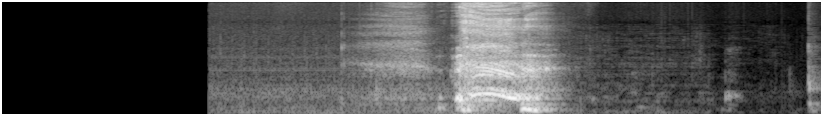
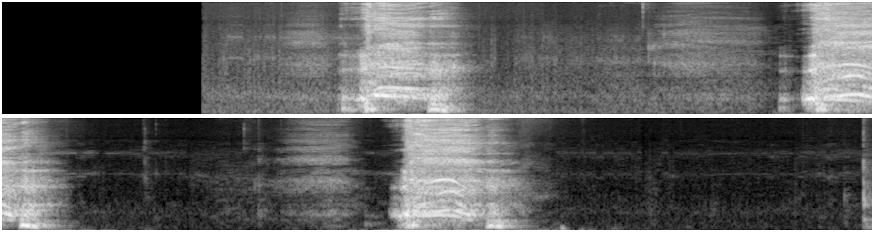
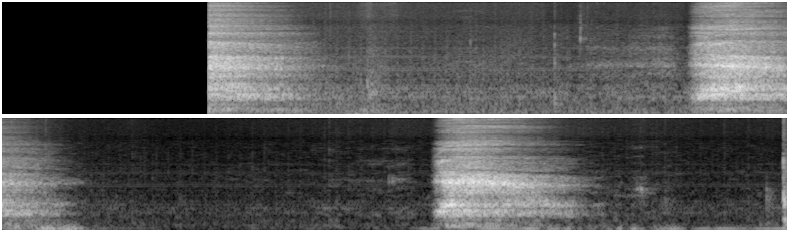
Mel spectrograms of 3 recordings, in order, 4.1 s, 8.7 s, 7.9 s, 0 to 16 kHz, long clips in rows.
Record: {"cough_length": "4.1 s", "cough_amplitude": 32768, "cough_signal_mean_std_ratio": 0.32, "three_cough_length": "8.7 s", "three_cough_amplitude": 32768, "three_cough_signal_mean_std_ratio": 0.37, "exhalation_length": "7.9 s", "exhalation_amplitude": 25640, "exhalation_signal_mean_std_ratio": 0.37, "survey_phase": "beta (2021-08-13 to 2022-03-07)", "age": "45-64", "gender": "Male", "wearing_mask": "No", "symptom_none": true, "smoker_status": "Never smoked", "respiratory_condition_asthma": false, "respiratory_condition_other": false, "recruitment_source": "REACT", "submission_delay": "2 days", "covid_test_result": "Negative", "covid_test_method": "RT-qPCR"}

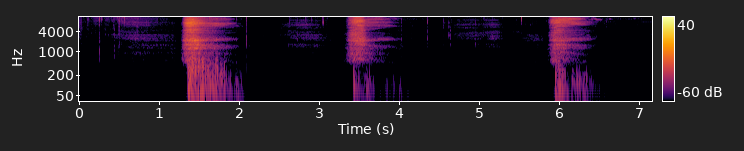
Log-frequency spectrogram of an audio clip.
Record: {"exhalation_length": "7.2 s", "exhalation_amplitude": 9891, "exhalation_signal_mean_std_ratio": 0.29, "survey_phase": "alpha (2021-03-01 to 2021-08-12)", "age": "45-64", "gender": "Male", "wearing_mask": "No", "symptom_fatigue": true, "symptom_headache": true, "symptom_onset": "6 days", "smoker_status": "Ex-smoker", "respiratory_condition_asthma": false, "respiratory_condition_other": false, "recruitment_source": "REACT", "submission_delay": "2 days", "covid_test_result": "Negative", "covid_test_method": "RT-qPCR"}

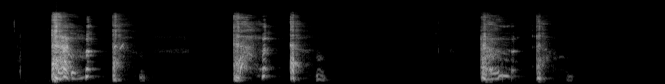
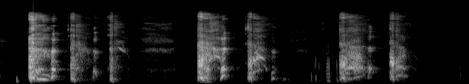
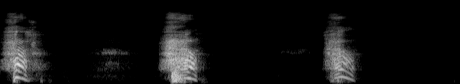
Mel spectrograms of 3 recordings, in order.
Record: {"three_cough_length": "6.7 s", "three_cough_amplitude": 28967, "three_cough_signal_mean_std_ratio": 0.29, "cough_length": "4.7 s", "cough_amplitude": 30969, "cough_signal_mean_std_ratio": 0.39, "exhalation_length": "4.6 s", "exhalation_amplitude": 29702, "exhalation_signal_mean_std_ratio": 0.31, "survey_phase": "alpha (2021-03-01 to 2021-08-12)", "age": "65+", "gender": "Female", "wearing_mask": "No", "symptom_none": true, "smoker_status": "Ex-smoker", "respiratory_condition_asthma": false, "respiratory_condition_other": false, "recruitment_source": "REACT", "submission_delay": "3 days", "covid_test_result": "Negative", "covid_test_method": "RT-qPCR"}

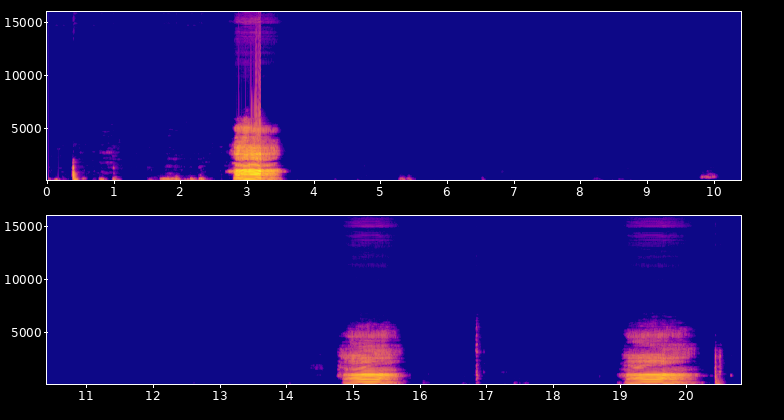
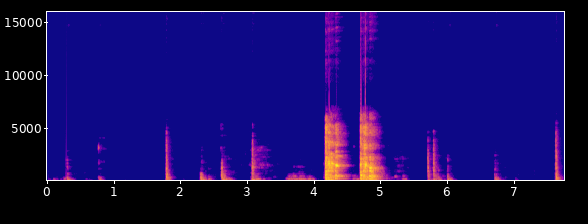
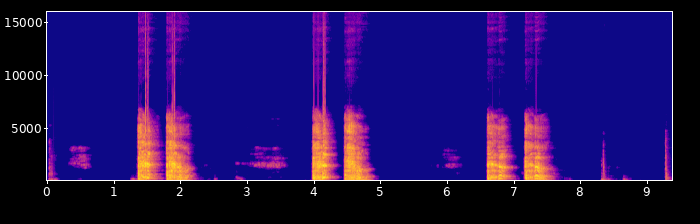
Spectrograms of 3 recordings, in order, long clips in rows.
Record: {"exhalation_length": "20.8 s", "exhalation_amplitude": 32768, "exhalation_signal_mean_std_ratio": 0.23, "cough_length": "7.8 s", "cough_amplitude": 32768, "cough_signal_mean_std_ratio": 0.2, "three_cough_length": "9.4 s", "three_cough_amplitude": 32768, "three_cough_signal_mean_std_ratio": 0.33, "survey_phase": "beta (2021-08-13 to 2022-03-07)", "age": "65+", "gender": "Male", "wearing_mask": "No", "symptom_new_continuous_cough": true, "symptom_sore_throat": true, "smoker_status": "Ex-smoker", "respiratory_condition_asthma": false, "respiratory_condition_other": false, "recruitment_source": "Test and Trace", "submission_delay": "1 day", "covid_test_result": "Negative", "covid_test_method": "LFT"}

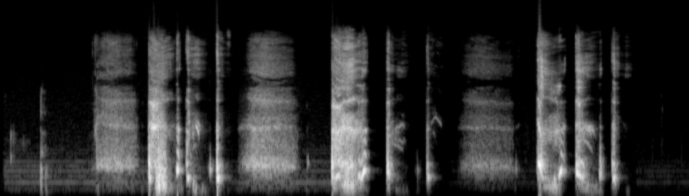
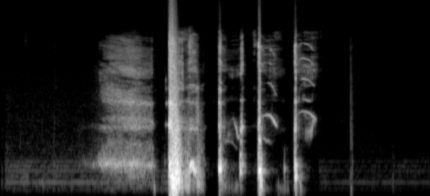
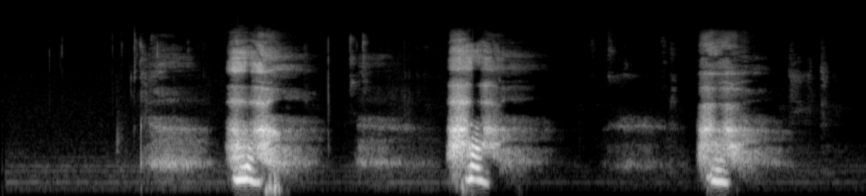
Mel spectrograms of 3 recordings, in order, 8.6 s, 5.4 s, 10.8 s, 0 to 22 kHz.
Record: {"three_cough_length": "8.6 s", "three_cough_amplitude": 32768, "three_cough_signal_mean_std_ratio": 0.34, "cough_length": "5.4 s", "cough_amplitude": 32768, "cough_signal_mean_std_ratio": 0.26, "exhalation_length": "10.8 s", "exhalation_amplitude": 29931, "exhalation_signal_mean_std_ratio": 0.35, "survey_phase": "beta (2021-08-13 to 2022-03-07)", "age": "18-44", "gender": "Female", "wearing_mask": "No", "symptom_cough_any": true, "symptom_runny_or_blocked_nose": true, "symptom_shortness_of_breath": true, "symptom_sore_throat": true, "symptom_abdominal_pain": true, "symptom_diarrhoea": true, "symptom_fatigue": true, "symptom_fever_high_temperature": true, "symptom_headache": true, "smoker_status": "Never smoked", "respiratory_condition_asthma": false, "respiratory_condition_other": false, "recruitment_source": "Test and Trace", "submission_delay": "1 day", "covid_test_result": "Positive", "covid_test_method": "LFT"}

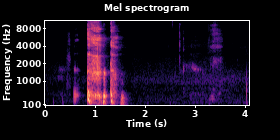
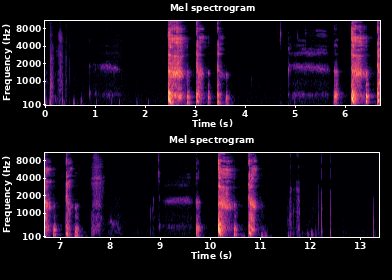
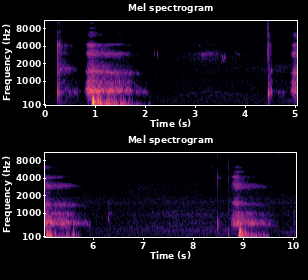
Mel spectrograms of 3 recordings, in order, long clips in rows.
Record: {"cough_length": "4.1 s", "cough_amplitude": 24257, "cough_signal_mean_std_ratio": 0.26, "three_cough_length": "13.4 s", "three_cough_amplitude": 31303, "three_cough_signal_mean_std_ratio": 0.23, "exhalation_length": "10.1 s", "exhalation_amplitude": 12356, "exhalation_signal_mean_std_ratio": 0.27, "survey_phase": "alpha (2021-03-01 to 2021-08-12)", "age": "45-64", "gender": "Female", "wearing_mask": "No", "symptom_cough_any": true, "symptom_fatigue": true, "symptom_fever_high_temperature": true, "symptom_change_to_sense_of_smell_or_taste": true, "symptom_onset": "4 days", "smoker_status": "Never smoked", "respiratory_condition_asthma": false, "respiratory_condition_other": false, "recruitment_source": "Test and Trace", "submission_delay": "1 day", "covid_test_result": "Positive", "covid_test_method": "RT-qPCR", "covid_ct_value": 13.6, "covid_ct_gene": "S gene", "covid_ct_mean": 14.1, "covid_viral_load": "23000000 copies/ml", "covid_viral_load_category": "High viral load (>1M copies/ml)"}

